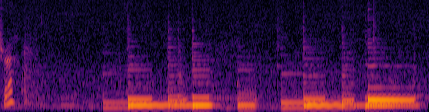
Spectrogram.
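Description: Acoustic guitar playing the slow opening chords of a lullaby, each chord ringing out before the next, starting about a second and a half in.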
